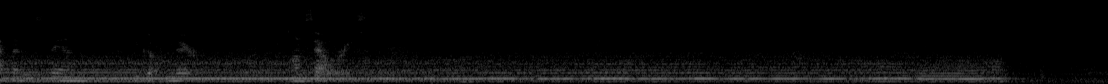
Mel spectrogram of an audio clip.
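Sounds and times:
machine humming: 0.0s - 10.2s.

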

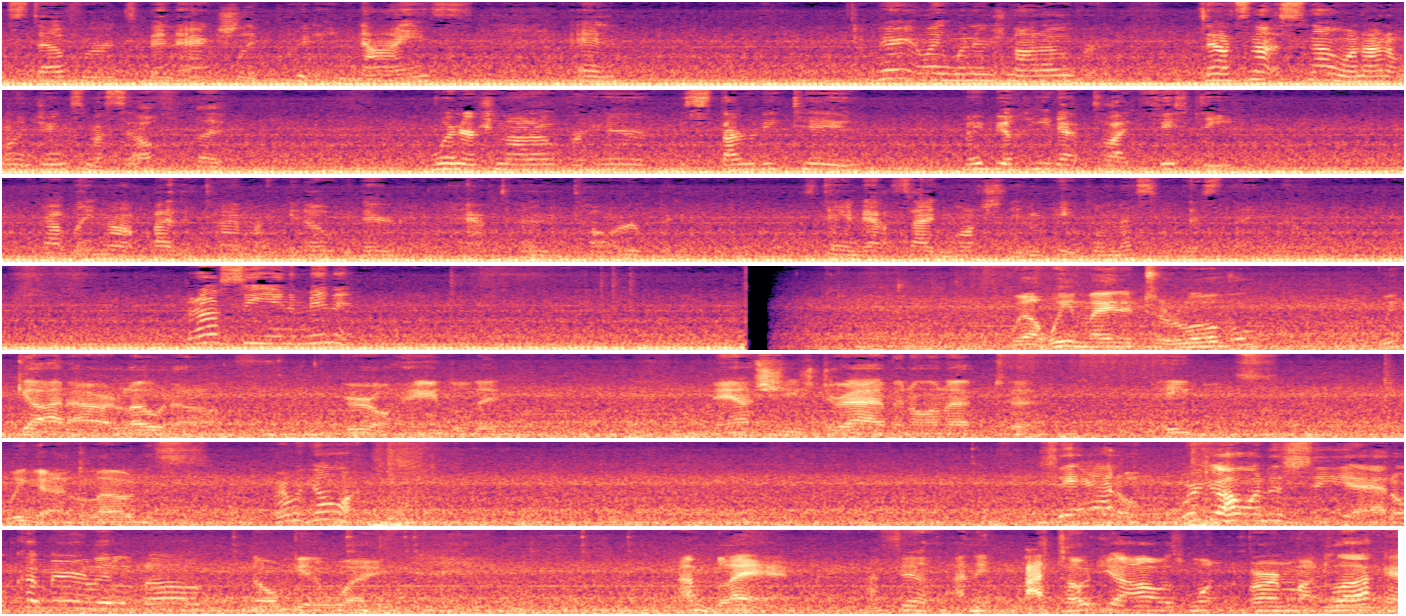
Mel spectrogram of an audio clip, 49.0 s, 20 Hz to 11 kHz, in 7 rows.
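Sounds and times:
woman talking: 0.0s - 3.2s, 4.2s - 8.2s, 9.1s - 13.2s, 14.2s - 20.6s, 21.9s - 22.9s
diesel engine drone in cab: 0.0s - 49.0s
road noise: 0.0s - 49.0s.

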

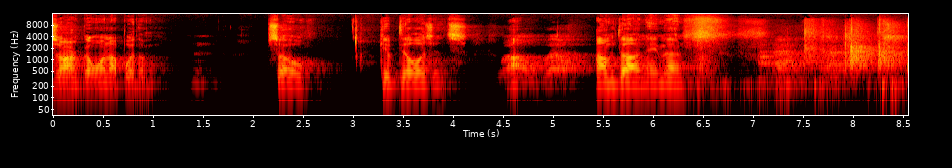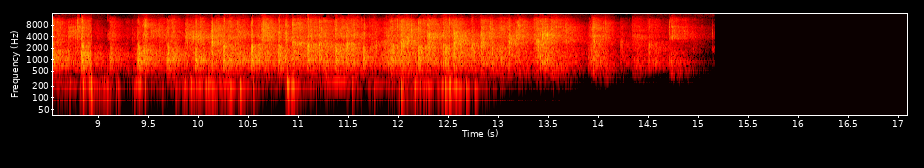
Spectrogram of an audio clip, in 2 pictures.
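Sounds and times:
small group applauding: 7.1s - 15.2s.

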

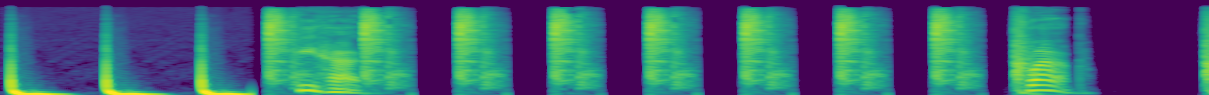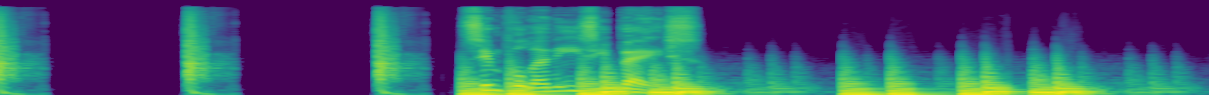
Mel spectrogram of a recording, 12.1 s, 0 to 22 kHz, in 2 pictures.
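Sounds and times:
electronic hi-hat hits: 0.1s - 4.9s.

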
